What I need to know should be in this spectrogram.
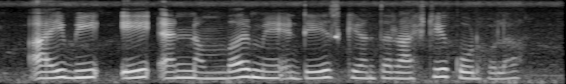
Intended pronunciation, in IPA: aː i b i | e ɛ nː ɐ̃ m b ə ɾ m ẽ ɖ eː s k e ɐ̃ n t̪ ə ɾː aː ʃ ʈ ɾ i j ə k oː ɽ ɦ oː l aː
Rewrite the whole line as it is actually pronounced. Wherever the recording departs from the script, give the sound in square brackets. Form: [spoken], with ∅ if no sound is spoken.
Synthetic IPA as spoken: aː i b i | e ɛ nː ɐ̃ m b ə ɾ m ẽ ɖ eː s k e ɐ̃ n t̪ ə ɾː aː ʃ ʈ ɾ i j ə k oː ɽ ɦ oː l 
